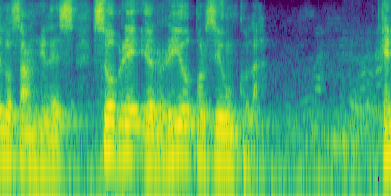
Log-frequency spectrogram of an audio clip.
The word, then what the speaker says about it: Los Angeles: The proper pronunciation of my city's name is La Ciudad de Nuestra Señora, la Reina de Los Ángeles, sobre el río Porciúncula.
